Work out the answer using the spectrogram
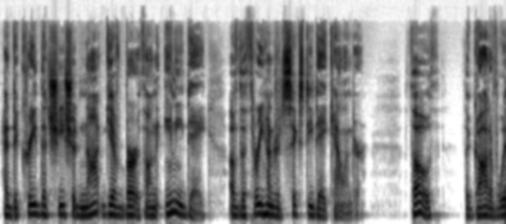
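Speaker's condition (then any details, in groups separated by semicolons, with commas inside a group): No condition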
